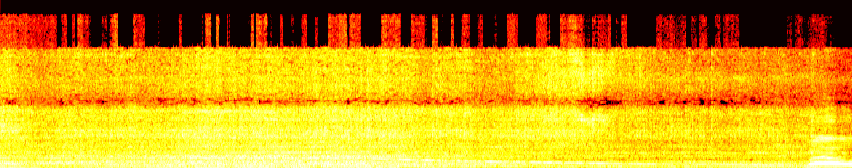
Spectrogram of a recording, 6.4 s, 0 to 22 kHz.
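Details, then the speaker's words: 1923 GE Premier Junior vacuum cleaner on test, motor whining under rough rushing noise, coasting down then restarting; noisy brush roll bearings, quieter with belt removed. "first things first we have noisy bearings on the uh brushes on the brush that collects the dirt"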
